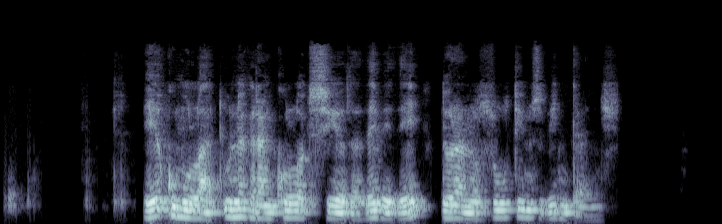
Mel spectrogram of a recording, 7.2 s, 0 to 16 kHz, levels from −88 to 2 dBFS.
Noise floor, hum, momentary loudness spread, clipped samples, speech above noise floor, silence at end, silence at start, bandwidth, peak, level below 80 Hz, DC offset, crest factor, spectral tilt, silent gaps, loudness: -47 dBFS; none; 9 LU; under 0.1%; 31 dB; 1.05 s; 0.1 s; 7.6 kHz; -2 dBFS; -54 dBFS; under 0.1%; 16 dB; -7.5 dB/octave; 0.53-0.65 s; -17 LUFS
